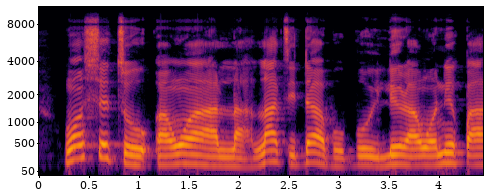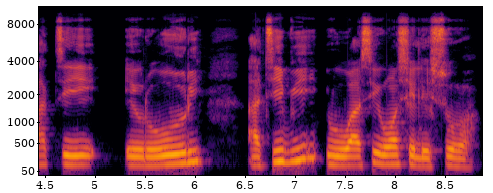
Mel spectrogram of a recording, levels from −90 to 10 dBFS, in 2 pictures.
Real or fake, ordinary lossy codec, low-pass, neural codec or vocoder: real; none; 9.9 kHz; none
